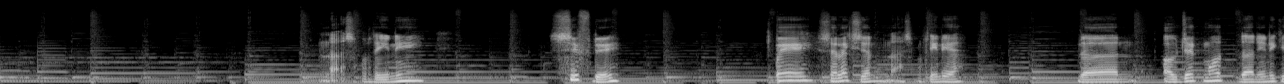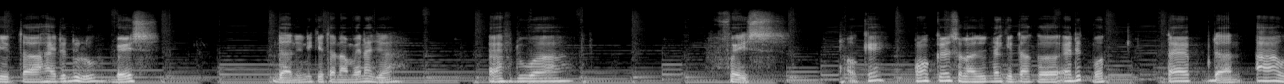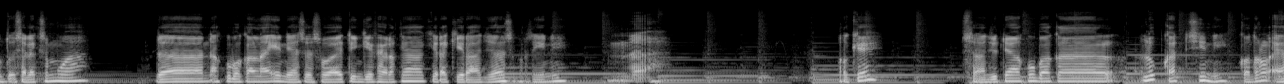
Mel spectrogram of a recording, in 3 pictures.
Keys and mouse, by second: 1.2 shift+click, 1.9 shift+click, 2.4 shift+click, 3.8 shift+middle click, 6.3 shift+d, 7.6 p, 10.5 click, 15.1 h, 18.6 F2, 24.2 Tab, 25.3 a, 25.9 middle drag, 27.6 click, 28.0 middle click, 28.9-30.9 drag, 31.3 middle click, 32.6 middle click, 33.0 shift+middle click, 33.6 middle click, 34.8 click, 35.6 shift+middle click, 36.4 shift+middle click, 37.1 click, 37.8 ctrl+r.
